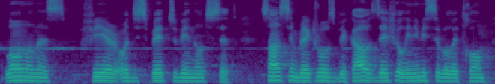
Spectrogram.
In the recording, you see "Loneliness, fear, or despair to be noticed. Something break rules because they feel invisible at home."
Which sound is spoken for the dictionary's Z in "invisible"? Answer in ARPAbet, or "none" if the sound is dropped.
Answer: S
